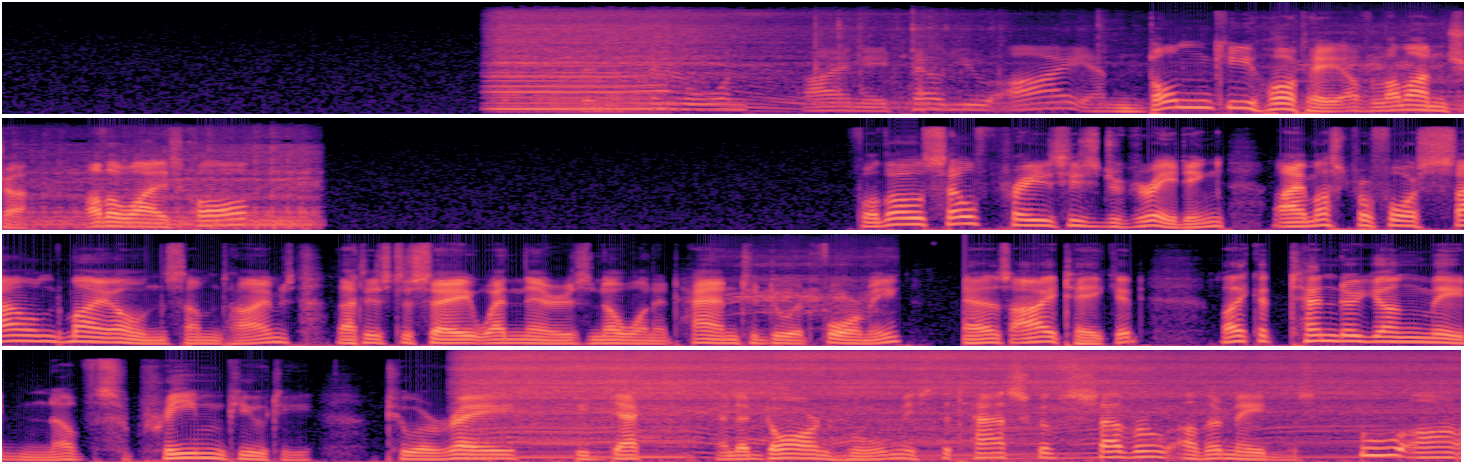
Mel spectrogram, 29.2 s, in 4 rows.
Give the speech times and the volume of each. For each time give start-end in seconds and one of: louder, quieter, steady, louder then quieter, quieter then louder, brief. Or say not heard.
2.9-8.6 louder
11.6-29.1 steady.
